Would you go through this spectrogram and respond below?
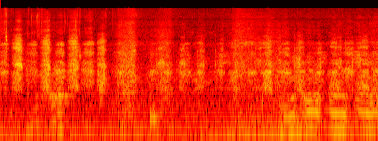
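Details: ['Pug grumbling with rapid snuffling bursts and low, throaty voiced rumbles that rise and fall, mixed with breathy snorts throughout.']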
